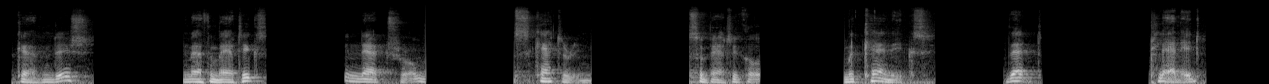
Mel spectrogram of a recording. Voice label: rp trap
